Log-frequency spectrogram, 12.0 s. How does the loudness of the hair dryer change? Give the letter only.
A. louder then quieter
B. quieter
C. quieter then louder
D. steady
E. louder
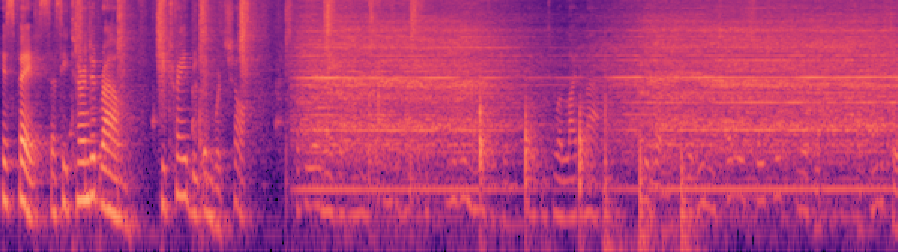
C.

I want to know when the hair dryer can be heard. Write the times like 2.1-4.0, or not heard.
3.9-11.9.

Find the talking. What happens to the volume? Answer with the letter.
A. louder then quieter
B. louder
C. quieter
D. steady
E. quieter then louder
C.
